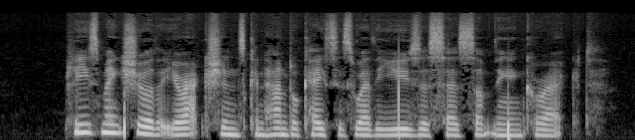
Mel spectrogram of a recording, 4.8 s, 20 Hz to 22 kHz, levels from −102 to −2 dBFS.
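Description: A loud pop cuts into the speech three times: at 0.93 to 0.96 s, 2.99 to 3.01 s and 3.81 to 3.83 s. Each is a single sharp pop lasting a couple of hundredths of a second and peaking roughly 20 dB above the speech, which carries on beneath it. The likely cause is a brief voltage step or pulse, from a connector, switch, static discharge or driver glitch, entering the signal chain and being shaped by the circuitry downstream.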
